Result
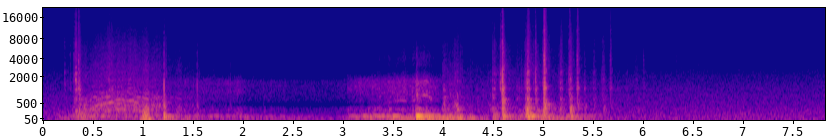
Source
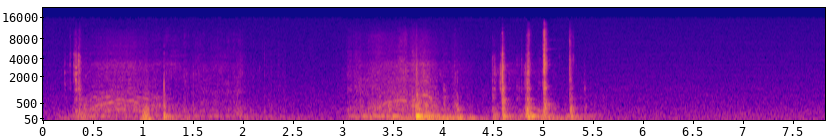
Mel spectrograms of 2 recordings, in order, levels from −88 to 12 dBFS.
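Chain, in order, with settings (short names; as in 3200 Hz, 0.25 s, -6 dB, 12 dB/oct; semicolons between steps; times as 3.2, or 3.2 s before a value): median filter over 15 samples; 1.23–3.99 EQ curve 100 Hz 0 dB, 150 Hz -9 dB, 310 Hz -9 dB, 440 Hz -30 dB, 640 Hz -11 dB, 1100 Hz -4 dB, 1600 Hz 0 dB, 2600 Hz -25 dB, 4100 Hz -12 dB, 9500 Hz -22 dB; thinning echo 0.331 s, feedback 30%, high-pass 480 Hz, level -13 dB; gain -7.5 dB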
